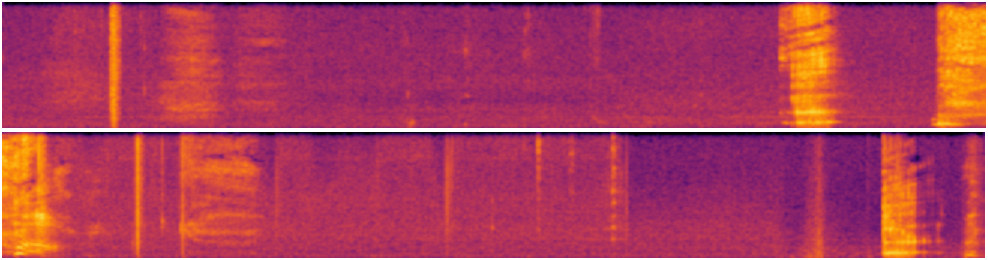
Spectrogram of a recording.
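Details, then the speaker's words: Child doing deliberate burps after eating Carl's Jr. for lunch: several loud burps with quiet pauses between; ordinary belching. "i'm gonna be doing some burps oh that was terrible sorry"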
